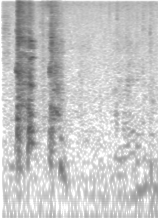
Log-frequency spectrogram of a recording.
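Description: A person coughing: two short coughs within the first second.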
